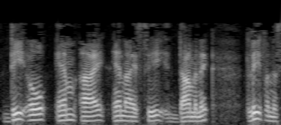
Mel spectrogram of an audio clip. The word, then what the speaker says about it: Lieven: how to spell his name it's d-o-m-i-n-i-c dominic levin is spelt l-i-e-v-e-n it's dominic levin the book empire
